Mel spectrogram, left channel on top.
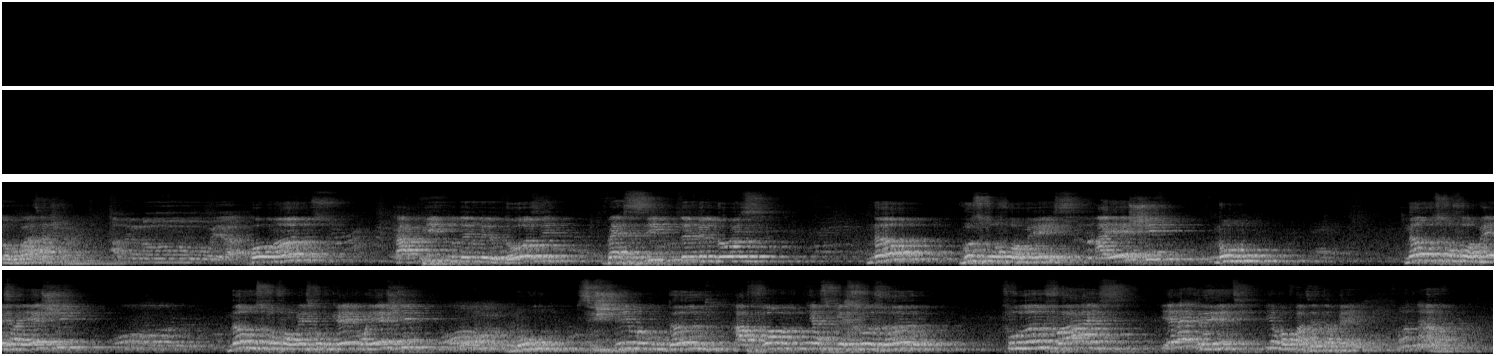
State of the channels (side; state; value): left; silent; digital silence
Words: quase achando. Aleluia. Romanos, capítulo de número 12, versículo de número 2. Não vos conformeis a este mundo. Não vos conformeis a este mundo. Não vos conformeis com o quê? Com este mundo. Sistema mudando, a forma com que as pessoas andam. Fulano faz, e ele é crente, e eu vou fazer também? Ou não?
